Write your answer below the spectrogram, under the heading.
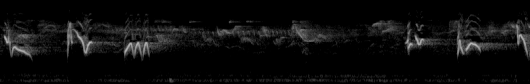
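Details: Black-headed Grosbeak in the Boise, Idaho area sings quick, clean whistled up-and-down phrases, high-pitched and fast, in rapid bursts with brief pauses between them.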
